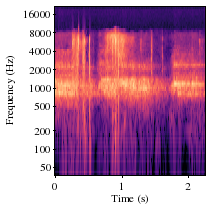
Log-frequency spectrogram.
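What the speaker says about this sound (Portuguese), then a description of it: "Nossa, tem um cachorro." Dog barking and whimpering outdoors, a short run of close yips and barks over a sustained mid-range tone.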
